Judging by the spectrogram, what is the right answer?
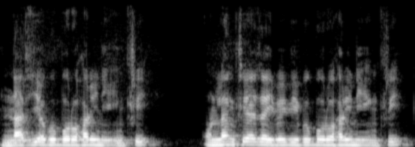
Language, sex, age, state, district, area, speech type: Bodo, male, 45-60, Assam, Kokrajhar, rural, spontaneous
